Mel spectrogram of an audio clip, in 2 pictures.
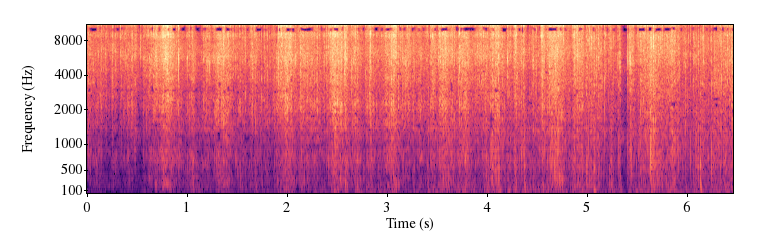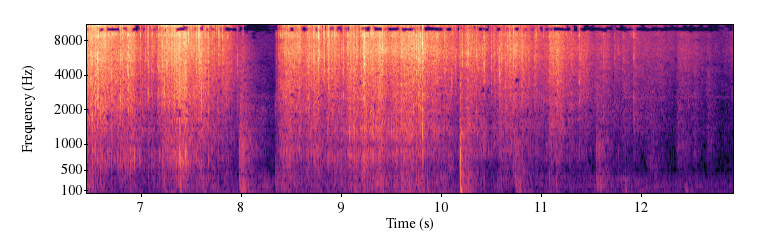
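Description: Clear plastic polybag crinkling and rustling as a folded football shirt is handled and pulled out of it. The crinkling is continuous, stops briefly about eight seconds in, then resumes and fades out near the end.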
